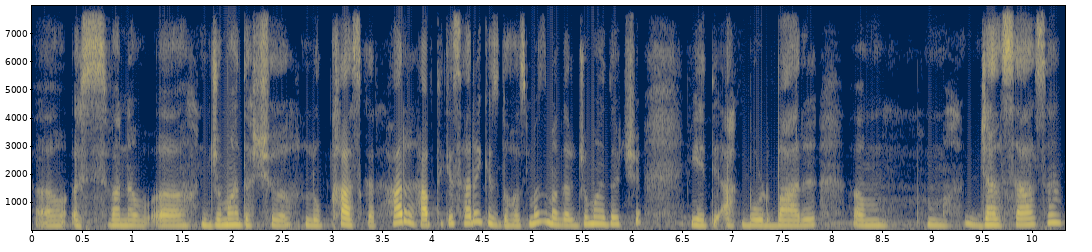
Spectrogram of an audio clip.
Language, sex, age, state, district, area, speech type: Kashmiri, female, 30-45, Jammu and Kashmir, Srinagar, urban, spontaneous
